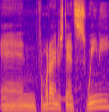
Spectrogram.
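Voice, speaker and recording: Noticeable background noise sits behind a man with a fairly low pitch. He talks at a moderate pace with lively intonation. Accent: American. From Philadelphia, US. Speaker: history vlogger. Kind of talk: casual vlog narration outdoors. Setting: outdoors on a trail. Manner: hesitant, filler words.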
